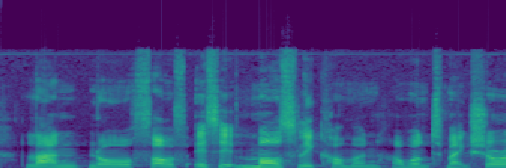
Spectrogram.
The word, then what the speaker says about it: Mosley Common: That's JPA 34, the M6 Junction 25, and JPA 35, land north of, is it Mosley Common? I want to make sure I get the pronunciation correct. Mosley Common, thank you.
